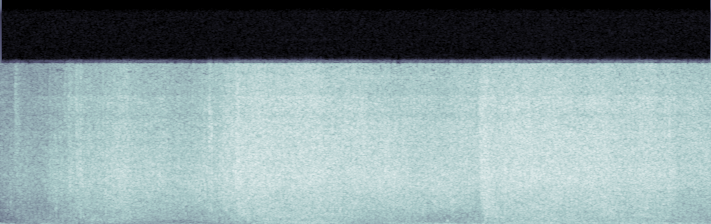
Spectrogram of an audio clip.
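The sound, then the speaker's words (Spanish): Ocean waves break on a sandy beach while a westerly wind blows. The surf roars loud and continuous, swelling stronger after the first couple of seconds, with wind rushing over it and no voices. “donde sopla viento de poniente y donde el mar suena así. Hoy tenemos olas y esto es lo que escuchamos los que nos encontramos sobre la arena”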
